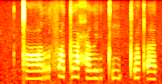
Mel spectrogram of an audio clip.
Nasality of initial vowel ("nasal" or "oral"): oral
